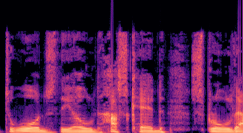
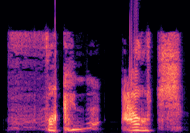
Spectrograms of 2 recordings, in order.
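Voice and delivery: much higher, slow, strained in pain; through gritted teeth; 12 semitones higher, much slower than usual. A narrator's reading. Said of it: "she forced through gritted teeth".

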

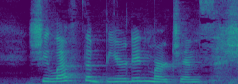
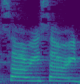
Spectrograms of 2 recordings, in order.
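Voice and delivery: higher, louder apology; shouted apology; 5 semitones higher, 3 dB louder than usual. A narrator's reading. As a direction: keep shouting sorry as you pass. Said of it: "Jack kept shouting".

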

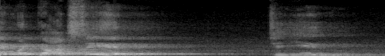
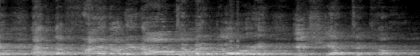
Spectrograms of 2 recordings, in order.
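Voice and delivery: loud, higher preacher's call, swelling on Abraham Isaac Jacob; preaching at full force; 5 semitones higher, 3 dB louder than usual. Real, not acted. Pastor assuring the grieving family, rousing preaching. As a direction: carry the church on each line.

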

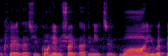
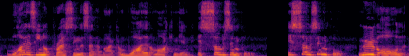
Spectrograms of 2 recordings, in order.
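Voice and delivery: exasperated, higher and sharper; annoyed outburst; 8 semitones higher, 4 dB louder than usual. Real, not acted. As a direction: vent real frustration at the players. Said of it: "Apologies for my annoyance coming out now".

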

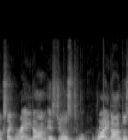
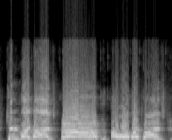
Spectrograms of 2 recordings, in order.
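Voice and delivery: high, loud hammed-up demand; mock tantrum; 9 semitones higher, 7 dB louder, slower than usual. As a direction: yell like a spoilt child. Demands the stolen badge.

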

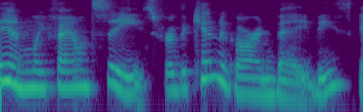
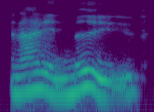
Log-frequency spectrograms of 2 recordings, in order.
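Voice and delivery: usual speaking voice

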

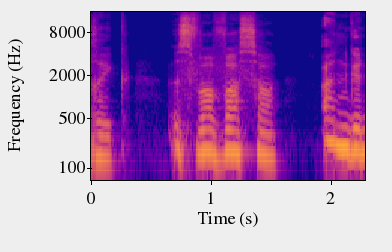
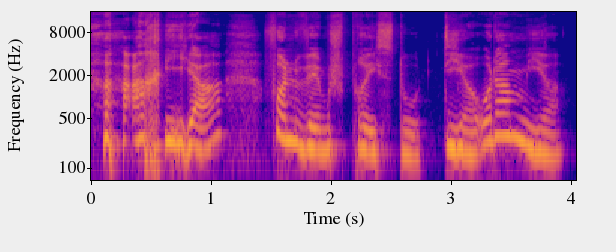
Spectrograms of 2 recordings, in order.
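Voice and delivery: teasing, still laughing; 3 dB louder than usual. A narrator's reading. Neville teasing Blaze back, playful and amused. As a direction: toss the flirt back with a grin. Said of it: "lachte Neville wieder und meinte".

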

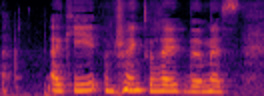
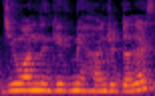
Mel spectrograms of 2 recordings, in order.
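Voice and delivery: ordinary delivery

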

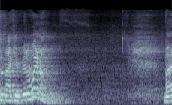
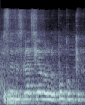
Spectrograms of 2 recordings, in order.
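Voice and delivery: high, insistent mock tirade; hammed-up nagging rant; scolding landlady; 6 semitones higher than usual.

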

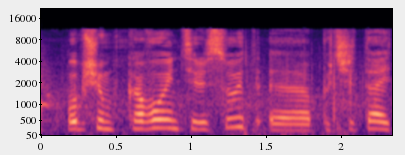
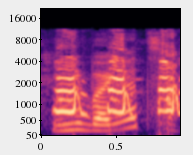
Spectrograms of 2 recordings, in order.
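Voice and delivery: high startled squeal, much louder; surprised squeal; 13 dB louder than usual. Real, not acted. Squeal at pecking birds.

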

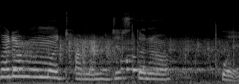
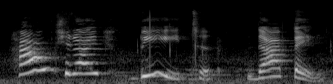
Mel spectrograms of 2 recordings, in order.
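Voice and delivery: ordinary talk, nothing marked

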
